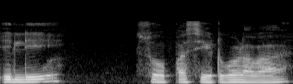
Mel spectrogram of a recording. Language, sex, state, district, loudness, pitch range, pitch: Kannada, male, Karnataka, Bidar, -15 LUFS, 105-115 Hz, 110 Hz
